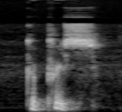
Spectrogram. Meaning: 1. An impulsive, seemingly unmotivated action, change of mind, or notion 2. A brief romance 3. An unpredictable or sudden condition, change, or series of changes 4. A disposition to be impulsive
- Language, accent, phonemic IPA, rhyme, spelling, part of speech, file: English, Southern England, /kəˈpɹiːs/, -iːs, caprice, noun, LL-Q1860 (eng)-caprice.wav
